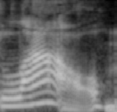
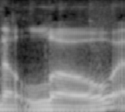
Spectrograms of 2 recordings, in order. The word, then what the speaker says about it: Lowe: So how do you get what I would perceive to be Low to be pronounced Low? – The Cardinals had a pitcher back in the day named Sean Low, L-O-W-E.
